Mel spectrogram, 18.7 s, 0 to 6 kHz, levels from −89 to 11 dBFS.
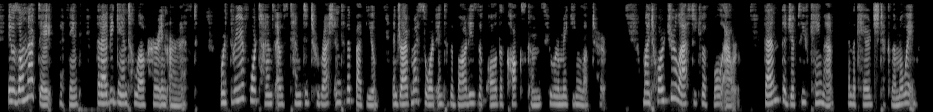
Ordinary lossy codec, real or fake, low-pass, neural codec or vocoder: MP3, 48 kbps; fake; 5.4 kHz; codec, 16 kHz, 16 kbps, FreqCodec, larger model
